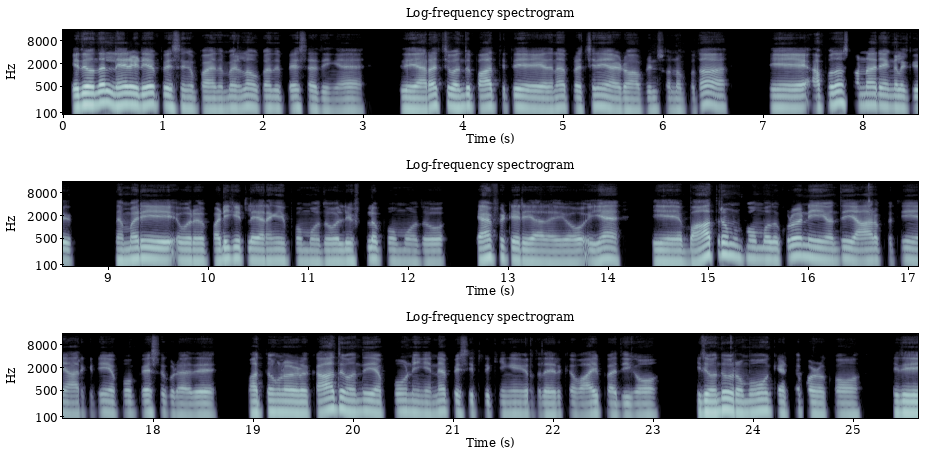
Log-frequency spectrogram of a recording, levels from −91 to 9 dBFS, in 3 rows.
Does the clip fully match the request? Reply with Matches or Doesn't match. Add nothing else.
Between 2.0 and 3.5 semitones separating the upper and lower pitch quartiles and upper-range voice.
Doesn't match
